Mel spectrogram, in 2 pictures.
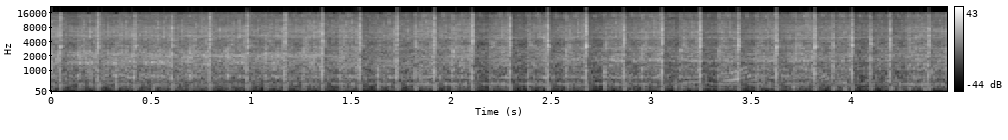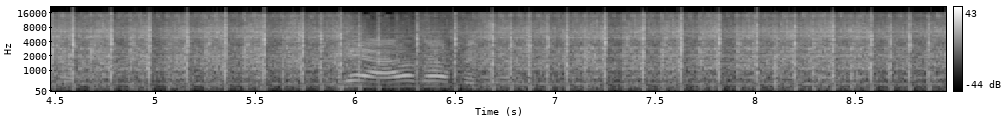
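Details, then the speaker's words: Homemade water-cooled Briggs & Stratton single-cylinder engine on maiden run with gear-pump coolant and radiator: regular, evenly spaced beats at steady speed; healthy, shedding heat from radiator. "Something spray hot water. It's doing good. I mean, yeah, considering it's it's blowing off heat from the radiator."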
